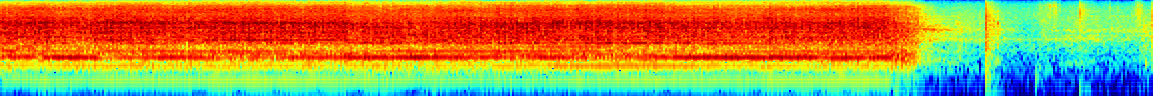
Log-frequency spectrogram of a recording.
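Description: Handheld stick blender running steadily in raw soap batter, blending it toward a thick trace. It cuts off about nine seconds in.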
